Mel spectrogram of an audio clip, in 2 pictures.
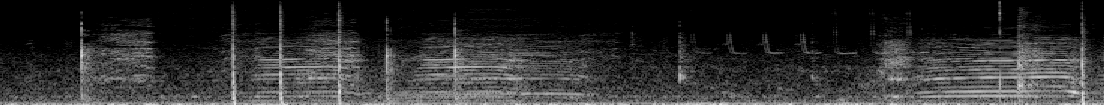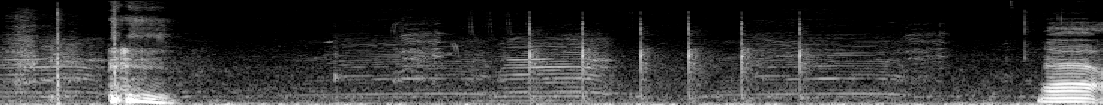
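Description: Cattle in the farming game Farmers Dynasty moo repeatedly in long drawn calls, overlapping and recurring every few seconds, with a couple of louder honk-like bursts standing out.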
